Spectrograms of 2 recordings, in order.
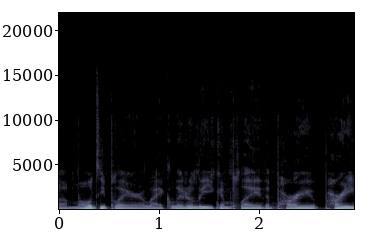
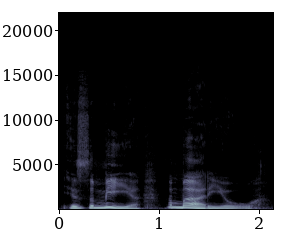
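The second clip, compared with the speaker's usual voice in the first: very slow, sing-song, swooping up and down cartoon voice; 4 semitones higher, 3 dB louder than usual. Talking about Super Mario Party, the speaker tries his best Mario impression. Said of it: "My best impression of Mario".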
